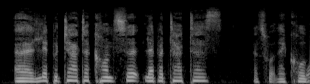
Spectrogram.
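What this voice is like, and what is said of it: Questionable put-on accent. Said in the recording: “I think this accent's questionable.”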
